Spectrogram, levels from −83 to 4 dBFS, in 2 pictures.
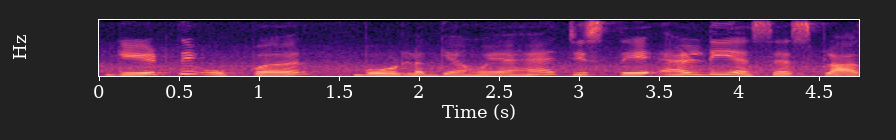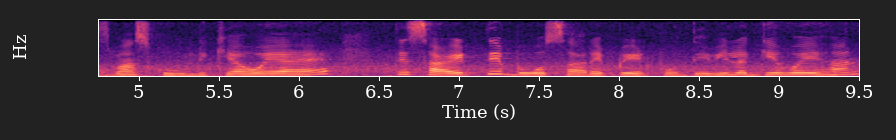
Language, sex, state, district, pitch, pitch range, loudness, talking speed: Punjabi, female, Punjab, Pathankot, 240 Hz, 215-260 Hz, -18 LUFS, 165 wpm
